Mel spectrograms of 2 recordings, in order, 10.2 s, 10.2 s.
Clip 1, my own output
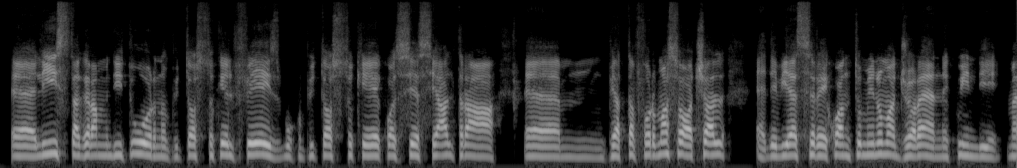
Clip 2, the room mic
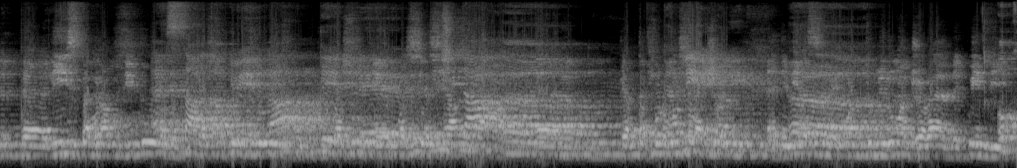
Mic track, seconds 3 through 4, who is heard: both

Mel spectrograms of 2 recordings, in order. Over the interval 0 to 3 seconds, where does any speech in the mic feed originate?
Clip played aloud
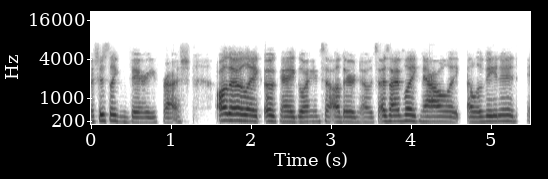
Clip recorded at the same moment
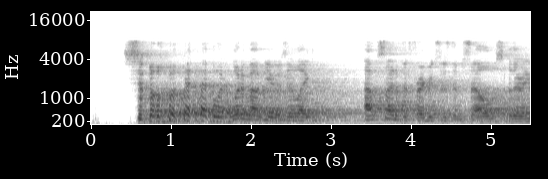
user only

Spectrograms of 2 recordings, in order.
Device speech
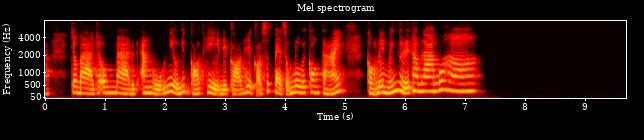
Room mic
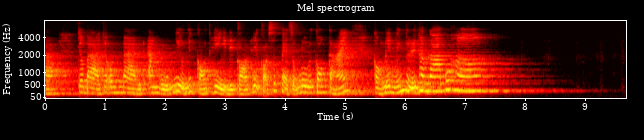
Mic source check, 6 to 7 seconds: echo only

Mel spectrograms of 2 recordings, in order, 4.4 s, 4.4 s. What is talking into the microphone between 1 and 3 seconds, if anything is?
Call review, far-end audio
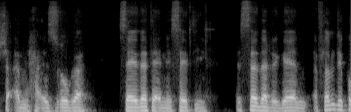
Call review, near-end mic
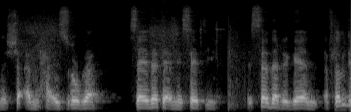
echo only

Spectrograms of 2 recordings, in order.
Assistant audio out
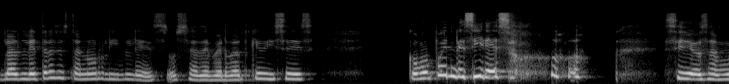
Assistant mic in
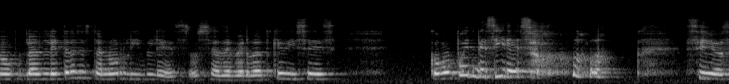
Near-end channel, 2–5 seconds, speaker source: echo only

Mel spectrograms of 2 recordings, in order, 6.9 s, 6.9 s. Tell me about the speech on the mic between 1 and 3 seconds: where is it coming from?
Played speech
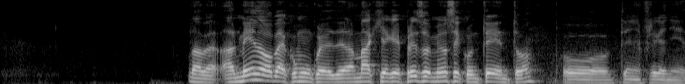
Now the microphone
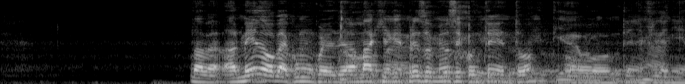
echo only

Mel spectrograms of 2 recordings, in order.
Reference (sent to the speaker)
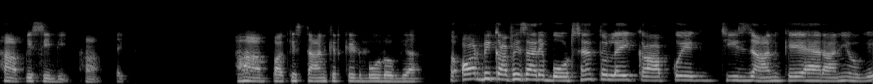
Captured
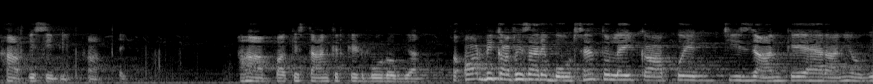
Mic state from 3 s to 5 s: echo only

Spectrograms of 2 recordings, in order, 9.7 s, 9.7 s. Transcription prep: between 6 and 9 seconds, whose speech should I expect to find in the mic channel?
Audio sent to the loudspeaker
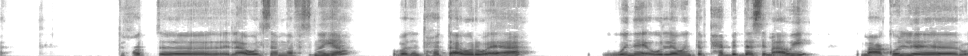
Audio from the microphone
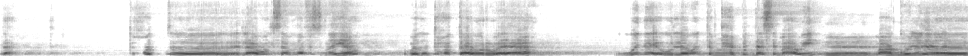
both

